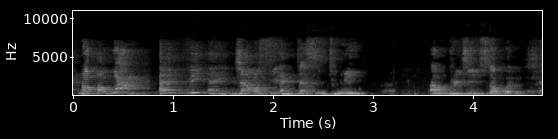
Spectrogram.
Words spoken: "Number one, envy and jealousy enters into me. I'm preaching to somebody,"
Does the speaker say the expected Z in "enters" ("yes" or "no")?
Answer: no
